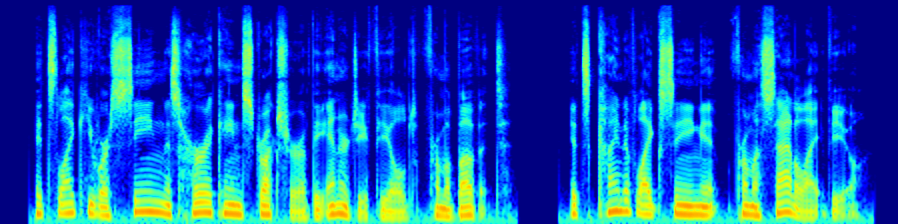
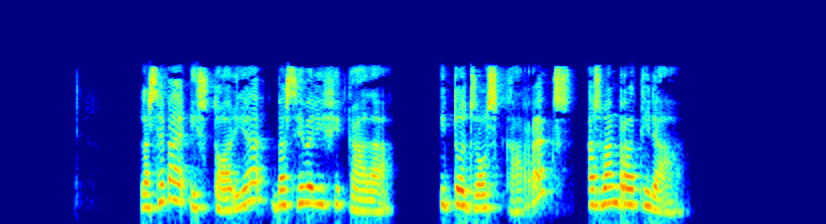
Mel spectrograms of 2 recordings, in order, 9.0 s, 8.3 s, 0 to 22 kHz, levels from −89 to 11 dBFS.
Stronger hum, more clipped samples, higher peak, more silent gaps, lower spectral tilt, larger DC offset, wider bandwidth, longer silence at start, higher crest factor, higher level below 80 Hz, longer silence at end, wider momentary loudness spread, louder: neither; neither; second, -4 dBFS vs 0 dBFS; second, none vs 4.00-4.38 s, 5.81-5.86 s; first, -5 dB/octave vs -3 dB/octave; neither; first, 19 kHz vs 7.8 kHz; second, 0.35 s vs 1.4 s; about the same, 18 dB vs 18 dB; first, -42 dBFS vs -60 dBFS; second, 0.4 s vs 1.45 s; about the same, 10 LU vs 8 LU; second, -22 LUFS vs -16 LUFS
